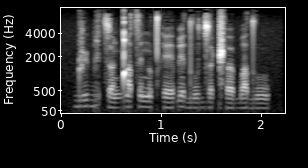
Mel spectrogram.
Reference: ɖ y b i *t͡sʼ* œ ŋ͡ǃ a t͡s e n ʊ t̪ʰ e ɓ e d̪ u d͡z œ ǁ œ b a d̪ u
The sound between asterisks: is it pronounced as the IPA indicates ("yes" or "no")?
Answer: no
